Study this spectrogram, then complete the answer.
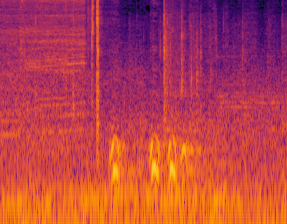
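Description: An owl hoots softly.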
